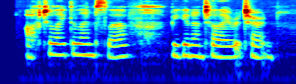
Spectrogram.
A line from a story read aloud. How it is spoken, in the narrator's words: Louis laughed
